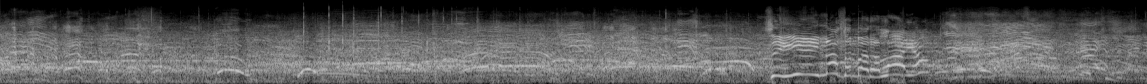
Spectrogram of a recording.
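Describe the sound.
A crowd stomps its feet in a steady, thundering rumble of thuds, with excited shouting and cheering voices layered over the pounding, growing louder near the end.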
